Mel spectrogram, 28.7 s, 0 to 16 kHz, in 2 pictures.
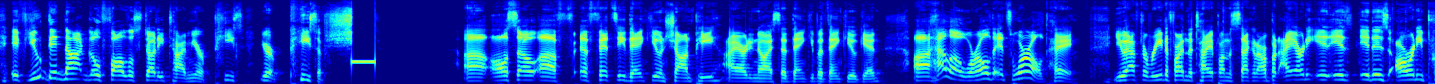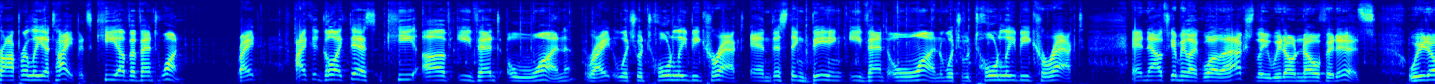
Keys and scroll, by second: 12.3 alt+f, 12.3 alt+{, 13.0 ctrl+c, 13.3-28.7 typing, 14.8 ctrl+c.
